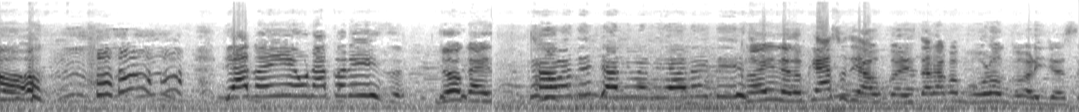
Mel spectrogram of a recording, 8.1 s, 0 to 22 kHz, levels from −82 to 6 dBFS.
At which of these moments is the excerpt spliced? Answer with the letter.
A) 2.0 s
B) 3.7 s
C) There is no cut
B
